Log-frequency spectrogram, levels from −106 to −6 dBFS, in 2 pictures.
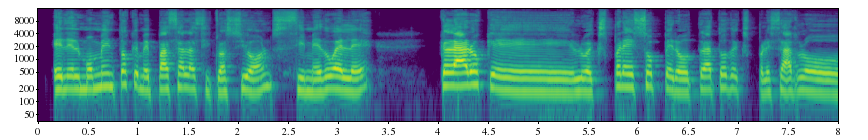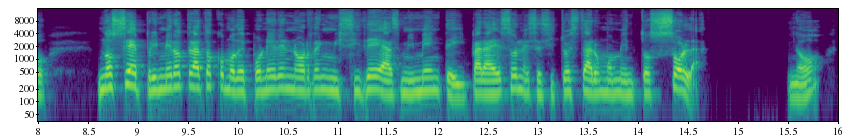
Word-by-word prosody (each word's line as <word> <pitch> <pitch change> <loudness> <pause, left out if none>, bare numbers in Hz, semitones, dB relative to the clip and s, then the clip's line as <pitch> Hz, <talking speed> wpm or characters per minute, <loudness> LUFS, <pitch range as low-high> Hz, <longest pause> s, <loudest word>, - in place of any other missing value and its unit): en 195 +1 +3
el 200 0 +1
momento 230 +6 0
que 245 -2 -1
me 190 -3 -1
pasa 200 +3 +1
la 205 -2 +1
situación, 180 +2 -2
si 195 -6 -5
me 170 -1 0
duele, 190 -1 +3 0.7
claro 245 +1 +9
que 175 -6 +1
lo 175 0 +2
expreso, 225 +7 -1
pero 170 -5 0
trato 195 +3 -1
de 205 - -6
expresarlo, 165 -3 -1 0.5
no 210 +3 0
sé 235 +2 +2
primero 205 +5 -3
trato 230 0 0
como 215 -6 -3
de 175 0 -1
poner 180 +3 -4
en 205 -1 -6
orden 185 +1 -4
mis 180 -1 -7
ideas, 180 -4 -1
mi 160 -1 -5
mente 185 +1 -4
y 130 0 -4
para 155 +2 0
eso 165 +6 -3
necesito 160 -3 -9
estar 170 -1 -2
un 160 - -7
momento 160 -1 -6
sola, 185 +5 +1 0.9
¿no?, - - -6
185 Hz, 155 wpm, -24 LUFS, 170-205 Hz, 0.9 s, claro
